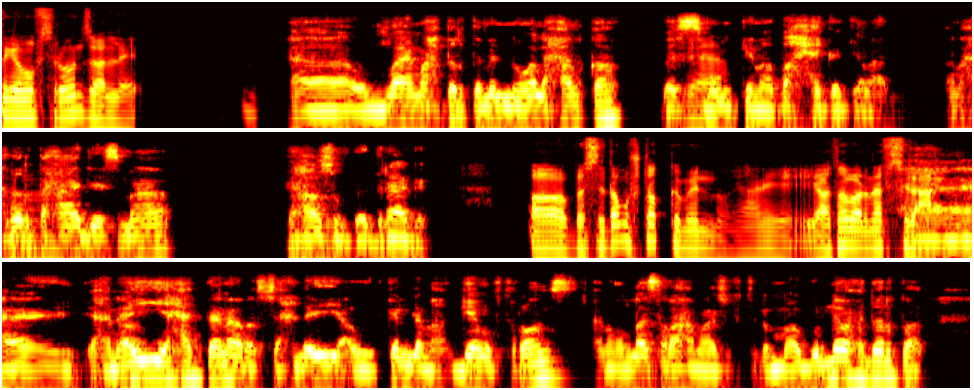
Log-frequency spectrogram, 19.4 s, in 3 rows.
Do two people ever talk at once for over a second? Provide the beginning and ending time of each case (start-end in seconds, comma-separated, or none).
none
